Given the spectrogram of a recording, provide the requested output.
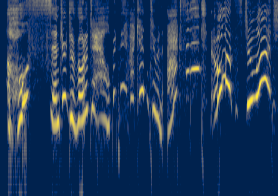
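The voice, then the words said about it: Overwhelmed, flustered character voice. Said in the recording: “my impression of an easily overwhelmed person”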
